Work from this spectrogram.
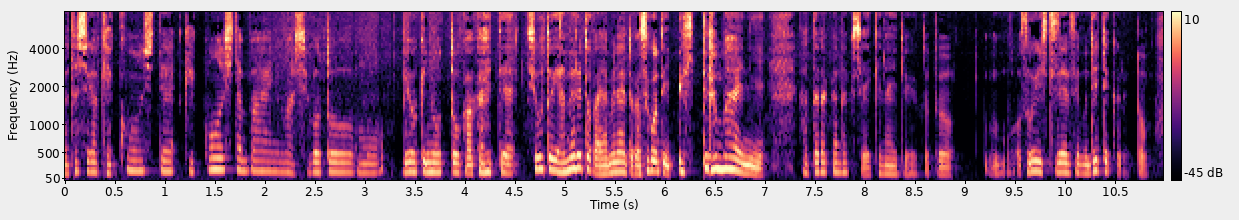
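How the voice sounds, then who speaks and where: A fairly low, dark, mellow female voice at a fairly quick pace with ordinary pitch variation. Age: 40s. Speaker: magazine deputy editor. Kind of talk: radio panel discussion.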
